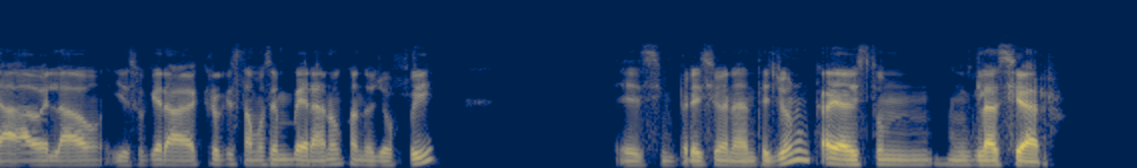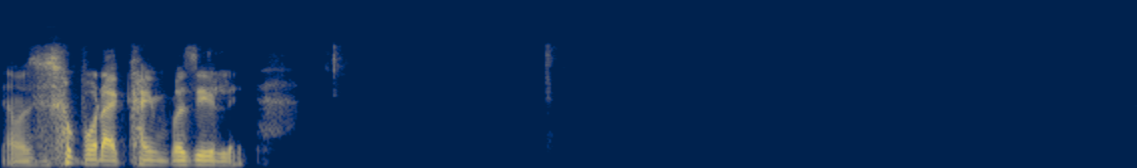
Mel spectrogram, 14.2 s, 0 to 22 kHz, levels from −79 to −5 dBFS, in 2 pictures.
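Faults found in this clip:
Automatic gain rising, 0.31–2.84 s and again 3.85–6.62 s. Speech and background noise swell together by about 5 dB over roughly 2.5 s and 2.8 s respectively. AGC stage judged the input too quiet and ramped its gain slowly upward.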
